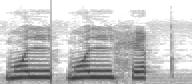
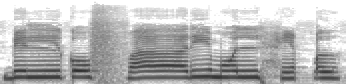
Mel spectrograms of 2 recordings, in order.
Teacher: یہ قوف موٹا ہے اور قوف حرف قلقلہ میں سے بھی ہے، مطلب آواز پلٹ کے واپس آئے گی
